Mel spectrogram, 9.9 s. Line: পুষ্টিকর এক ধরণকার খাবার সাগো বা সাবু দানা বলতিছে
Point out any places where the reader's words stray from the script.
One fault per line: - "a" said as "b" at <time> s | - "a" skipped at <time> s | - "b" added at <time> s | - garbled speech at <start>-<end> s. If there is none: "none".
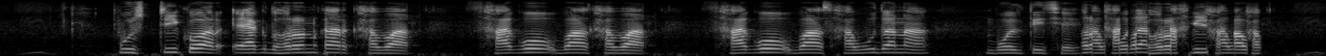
- "খাবার সাগো বা" added at 4.5 s
- garbled speech at 8.1-9.5 s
